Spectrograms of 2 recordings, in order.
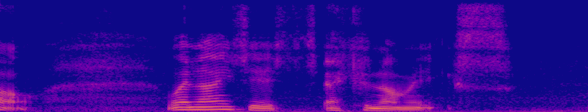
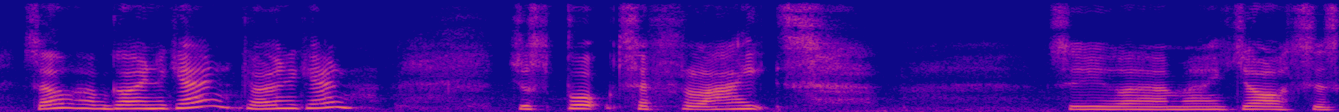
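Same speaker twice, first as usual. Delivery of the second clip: higher and louder, bursting with news; excited; 9 semitones higher, 5 dB louder than usual. Real, not acted. Telling a friend about her next trip, excited and louder. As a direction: announce it like you can't hold it in.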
